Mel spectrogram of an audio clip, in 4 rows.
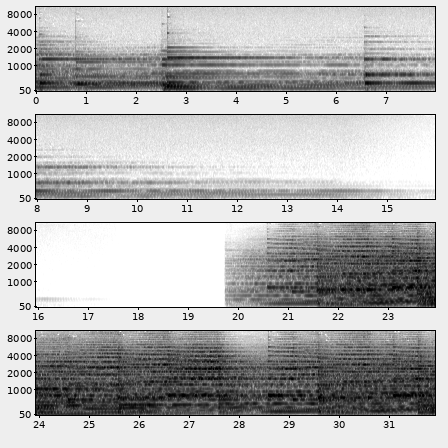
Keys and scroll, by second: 21.8 ctrl+t, 28.5 ctrl+z.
